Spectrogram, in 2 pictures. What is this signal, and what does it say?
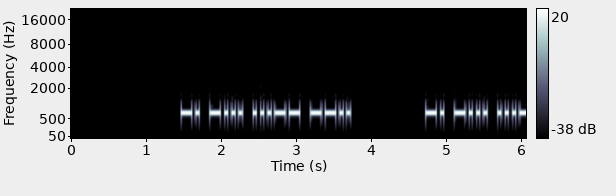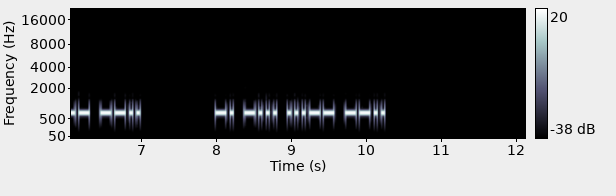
Morse code, heard as a keyed tone, about 25 wpm, 700 Hz. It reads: NB3Z NB3Z NB3Z
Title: USA Call Signs - 4 Characters - Repeated 3x - 25wpm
